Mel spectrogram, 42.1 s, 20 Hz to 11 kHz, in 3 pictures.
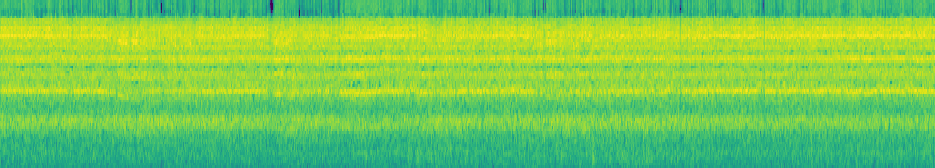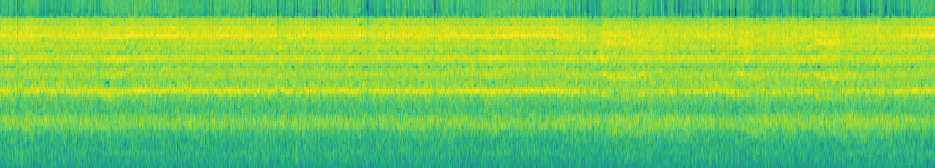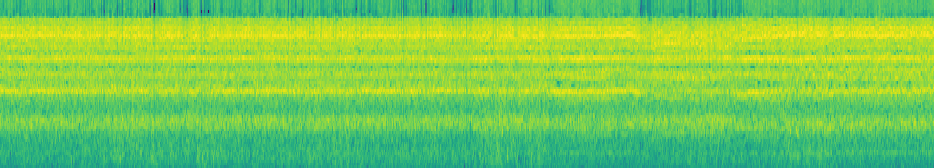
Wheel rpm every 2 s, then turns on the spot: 230, 230, 230, 230, 230, 230, 230, 230, 230, 230, 230, 230, 230, 230, 230, 230, 230, 230, 220, 220, 210.
none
